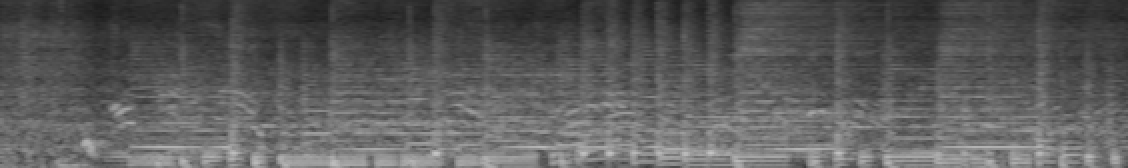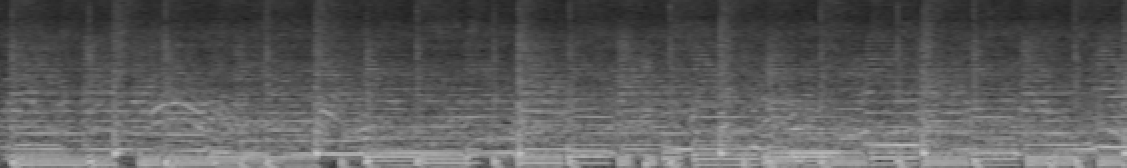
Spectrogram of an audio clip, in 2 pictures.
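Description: Background music with a repeating bass line and sustained melody notes, coming in a little under a second in.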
